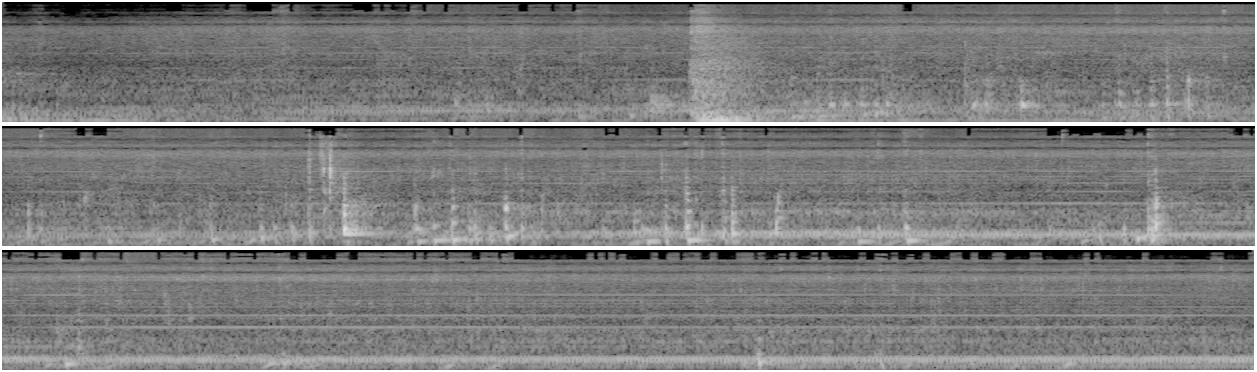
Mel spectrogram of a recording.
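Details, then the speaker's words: Drag truck build, first power-up after fresh wiring, intercooler water pump running with air still in the lines. Faint steady electric hum under gurgling, trickling water and a few knocks; the pump is moving water normally. "Last thing is the intercooler. I hear it."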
